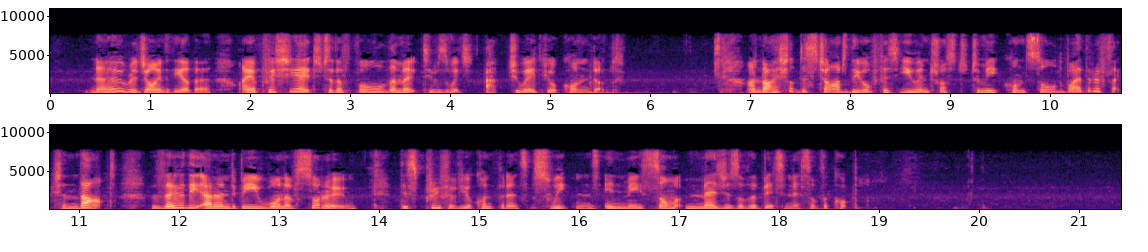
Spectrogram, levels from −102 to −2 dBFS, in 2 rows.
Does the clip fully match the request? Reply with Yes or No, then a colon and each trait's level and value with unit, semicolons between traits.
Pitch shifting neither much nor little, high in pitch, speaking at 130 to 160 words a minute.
No: wide, 6.1 semitones; high, 230 Hz; average, 145 wpm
